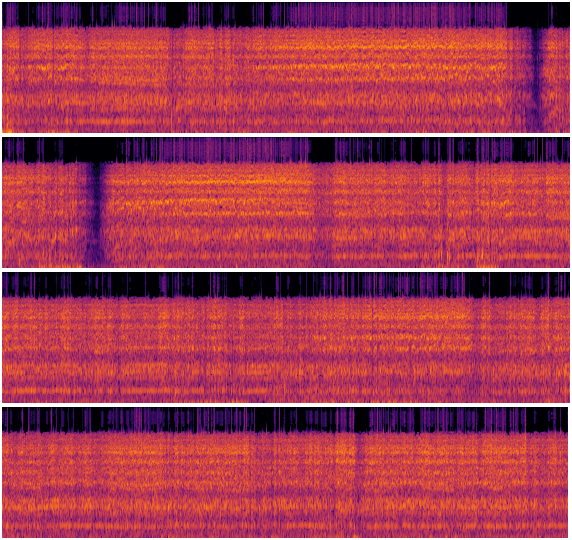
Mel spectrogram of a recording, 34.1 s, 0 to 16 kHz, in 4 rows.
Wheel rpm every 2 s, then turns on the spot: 220, 210, 210, 190, 140, 170, 220, 230, 230, 230, 220, 220, 220, 230, 220, 220, 220.
none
